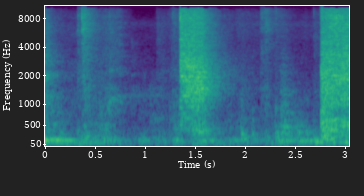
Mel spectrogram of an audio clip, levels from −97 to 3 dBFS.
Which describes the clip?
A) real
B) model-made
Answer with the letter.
A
